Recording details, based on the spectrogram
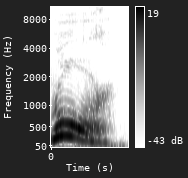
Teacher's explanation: the simple rotated R which is on both ends of Roar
